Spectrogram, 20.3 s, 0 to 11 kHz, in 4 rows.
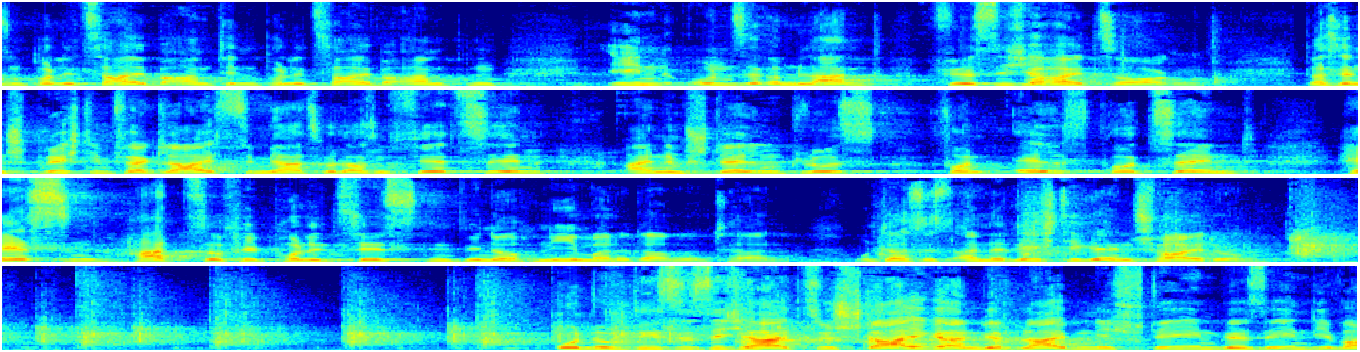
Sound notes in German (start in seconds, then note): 13.9 Beifall CDU und BÜNDNIS 90/DIE GRÜNEN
